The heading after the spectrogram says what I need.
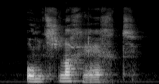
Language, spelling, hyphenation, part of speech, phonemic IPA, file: Dutch, ontslagrecht, ont‧slag‧recht, noun, /ɔntˈslɑxˌrɛxt/, Nl-ontslagrecht.ogg
- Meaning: dismissal law, termination law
